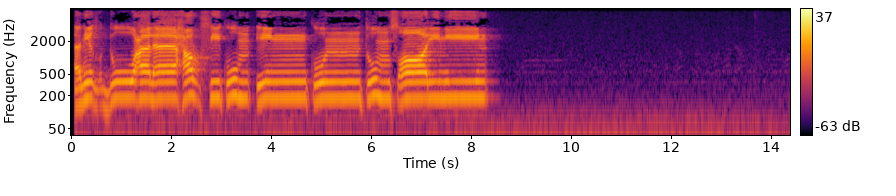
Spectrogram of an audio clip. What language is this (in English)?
Arabic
